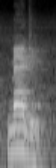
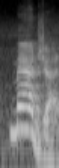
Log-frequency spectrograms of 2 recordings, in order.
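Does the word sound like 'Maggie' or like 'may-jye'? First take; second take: Maggie; may-jye. First: The word is said like the name Maggie. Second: The word is said with a long ending. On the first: This is the childhood way to say it. The speaker calls it wrong. "As a fucking kid, so stupid" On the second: This is the grown-up way to say it. The speaker calls it right. "That's how I pronounce it as an adult"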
